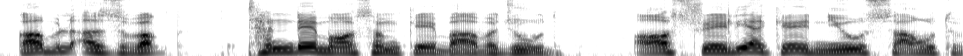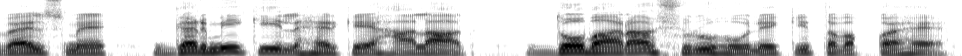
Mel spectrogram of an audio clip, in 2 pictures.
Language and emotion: Urdu, neutral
